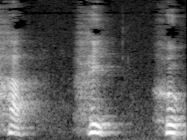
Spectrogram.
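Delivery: "Ha, hi, hu" each with a forceful exhaled H; strongly breathed H. Shown as a demonstration. Teacher showing each vowel on the letter, strongly breathed H. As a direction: push breath out hard to start "Ha, hi, hu". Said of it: "C'est un H expiré très prononcé".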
